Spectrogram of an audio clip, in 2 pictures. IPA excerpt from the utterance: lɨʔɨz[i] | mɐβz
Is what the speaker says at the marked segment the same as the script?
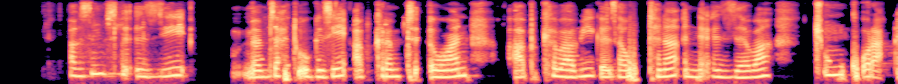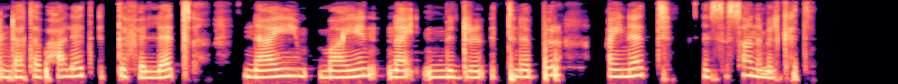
yes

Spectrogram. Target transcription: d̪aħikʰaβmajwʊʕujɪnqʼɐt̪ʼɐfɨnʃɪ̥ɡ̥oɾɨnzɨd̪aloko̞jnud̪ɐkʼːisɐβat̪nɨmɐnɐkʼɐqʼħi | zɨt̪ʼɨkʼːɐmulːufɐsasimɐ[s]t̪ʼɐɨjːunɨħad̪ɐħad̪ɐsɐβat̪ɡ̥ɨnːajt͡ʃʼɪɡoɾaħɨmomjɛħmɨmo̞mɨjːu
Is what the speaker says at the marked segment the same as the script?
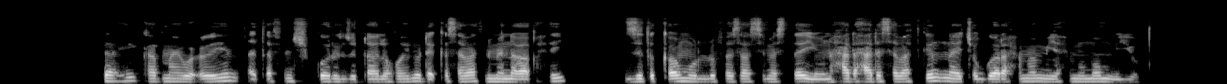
yes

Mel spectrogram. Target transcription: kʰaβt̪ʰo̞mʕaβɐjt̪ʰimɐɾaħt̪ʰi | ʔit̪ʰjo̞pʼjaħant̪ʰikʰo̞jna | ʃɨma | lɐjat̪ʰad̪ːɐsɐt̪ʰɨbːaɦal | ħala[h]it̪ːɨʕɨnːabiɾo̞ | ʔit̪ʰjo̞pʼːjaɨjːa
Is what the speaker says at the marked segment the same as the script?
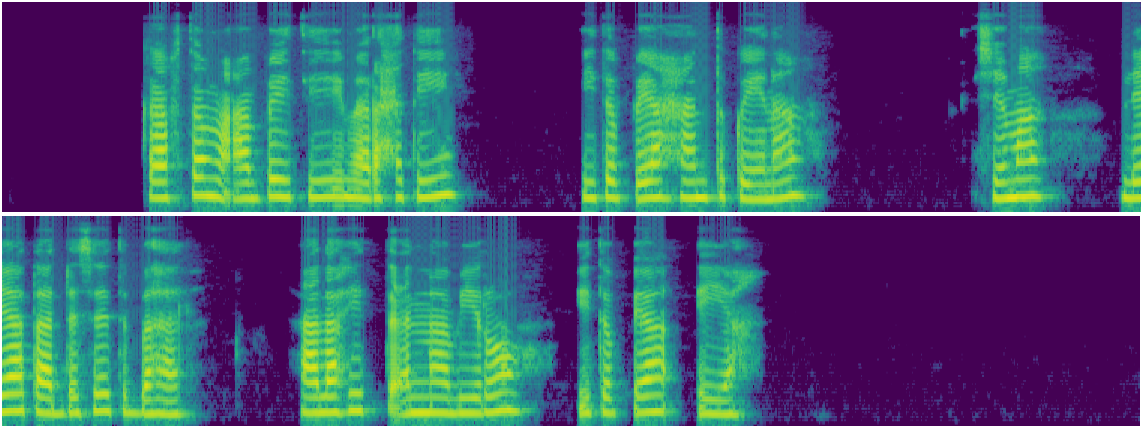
no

